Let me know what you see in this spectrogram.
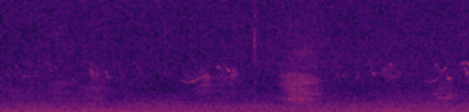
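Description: Outdoor ambience: a steady low background rumble with faint, scattered chirps of small birds, and a short breathy hiss about three seconds in.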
